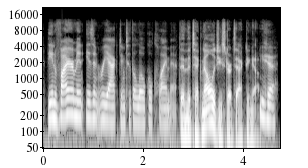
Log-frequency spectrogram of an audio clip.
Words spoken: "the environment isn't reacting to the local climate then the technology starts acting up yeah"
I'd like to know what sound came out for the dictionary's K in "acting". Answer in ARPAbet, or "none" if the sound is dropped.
K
